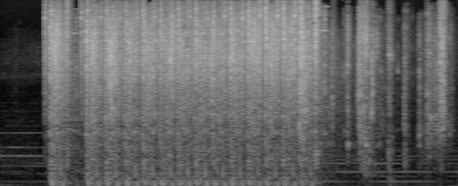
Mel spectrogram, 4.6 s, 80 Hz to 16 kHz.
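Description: Rapid automatic rifle fire in the zombie shooter Back 4 Blood: a loud, sustained burst of closely spaced shots lasting about three seconds, followed by a few scattered impacts and game sounds, with no talk.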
